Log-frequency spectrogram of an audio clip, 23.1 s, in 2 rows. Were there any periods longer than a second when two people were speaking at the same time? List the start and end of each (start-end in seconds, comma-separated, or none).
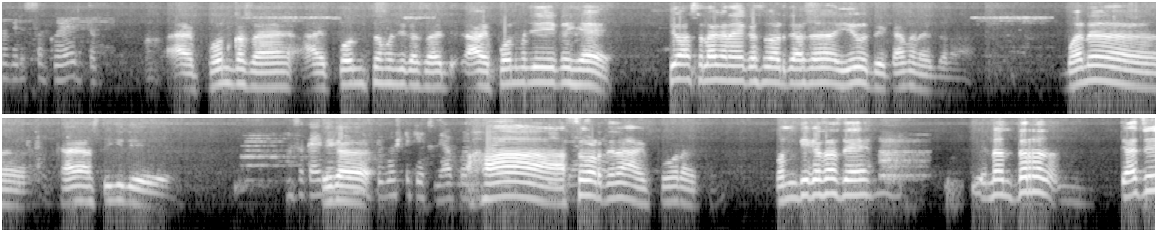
none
